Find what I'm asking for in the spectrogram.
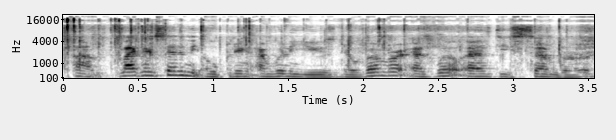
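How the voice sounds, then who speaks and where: With audible room echo, a woman speaks in a very deep, low voice with lively intonation. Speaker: budgeting vlogger. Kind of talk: casual tutorial. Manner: halting, many fillers.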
